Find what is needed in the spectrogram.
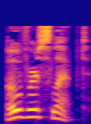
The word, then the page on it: overslept: British English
